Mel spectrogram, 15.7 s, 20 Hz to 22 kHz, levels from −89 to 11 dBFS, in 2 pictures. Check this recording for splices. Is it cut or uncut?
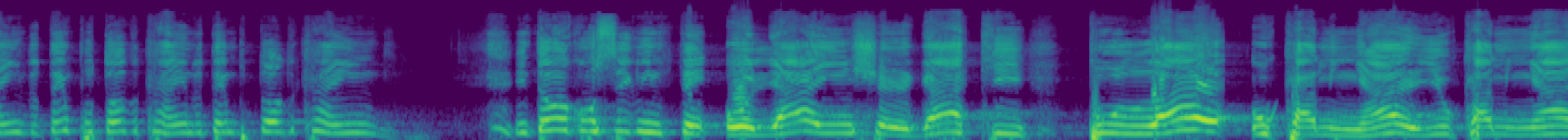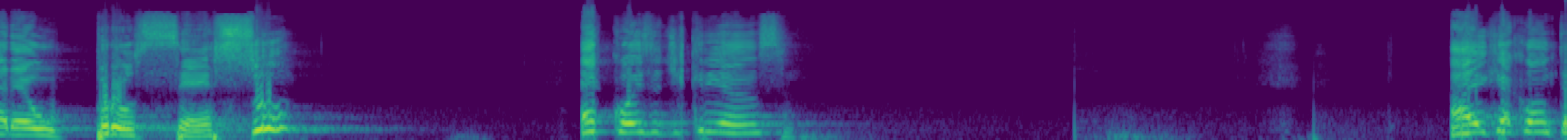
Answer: uncut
